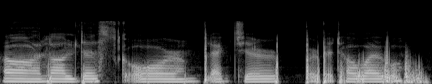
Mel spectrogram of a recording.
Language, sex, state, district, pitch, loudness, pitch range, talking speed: Hindi, male, Arunachal Pradesh, Lower Dibang Valley, 130 Hz, -18 LUFS, 130-135 Hz, 150 wpm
